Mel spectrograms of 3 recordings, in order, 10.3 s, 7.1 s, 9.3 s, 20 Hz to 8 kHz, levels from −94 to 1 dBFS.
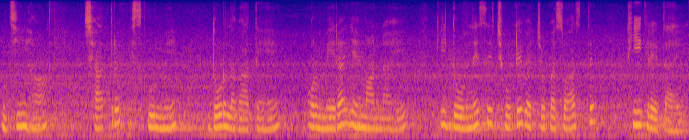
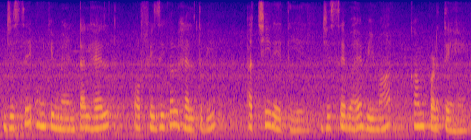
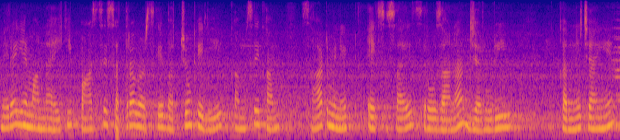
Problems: constant background noise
